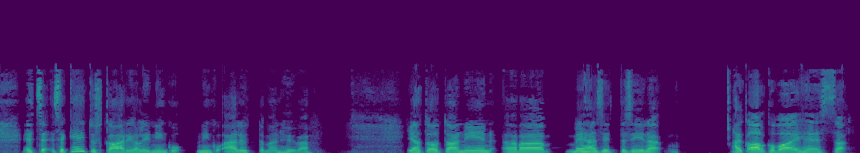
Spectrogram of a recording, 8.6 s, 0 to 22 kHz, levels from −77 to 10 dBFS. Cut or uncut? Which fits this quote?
uncut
